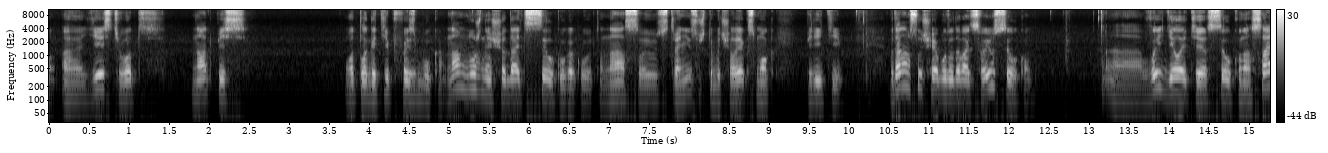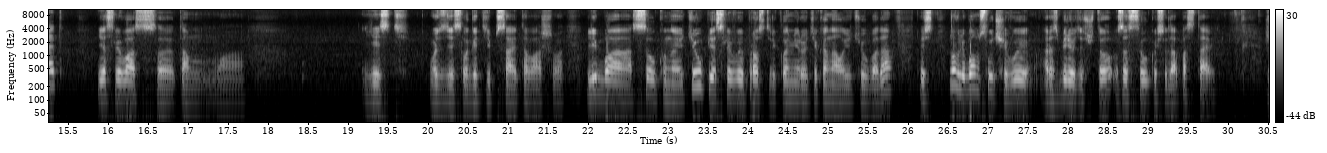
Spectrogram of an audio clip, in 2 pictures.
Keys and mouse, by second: 1.9-3.5 drag.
